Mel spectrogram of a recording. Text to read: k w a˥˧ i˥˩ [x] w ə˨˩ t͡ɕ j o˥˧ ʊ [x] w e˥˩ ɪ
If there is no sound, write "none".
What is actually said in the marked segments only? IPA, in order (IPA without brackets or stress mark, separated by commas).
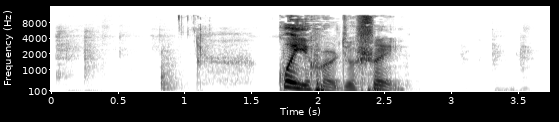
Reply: x, ʂ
